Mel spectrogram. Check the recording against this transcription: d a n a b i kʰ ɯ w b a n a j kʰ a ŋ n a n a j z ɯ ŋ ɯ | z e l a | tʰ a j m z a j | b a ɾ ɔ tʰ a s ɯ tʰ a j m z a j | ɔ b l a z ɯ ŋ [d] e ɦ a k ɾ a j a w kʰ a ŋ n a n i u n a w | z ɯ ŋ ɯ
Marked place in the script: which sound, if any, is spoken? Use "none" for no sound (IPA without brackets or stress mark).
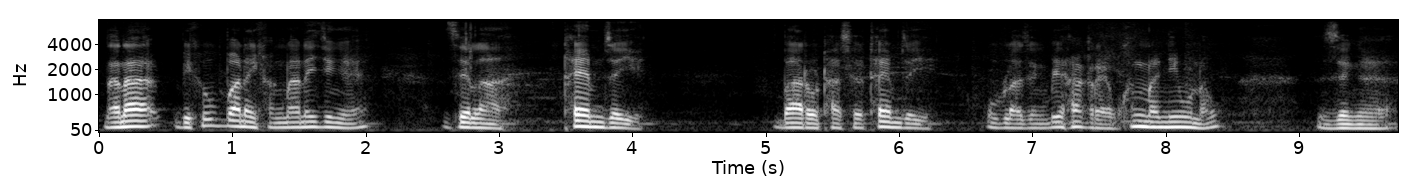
b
